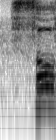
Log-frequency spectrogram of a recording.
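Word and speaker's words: psoas: in science the 50s saw sign P is silent what is so sign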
